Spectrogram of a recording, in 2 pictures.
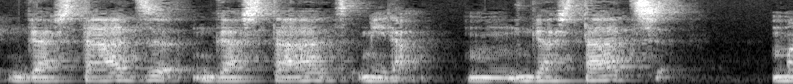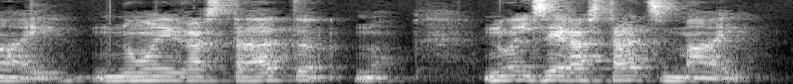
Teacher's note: esta S és sonora, però és sonora quan després de d'eixa S tenim una vocal, qualsevol vocal, però també una B, una D, una Z, una F, una M, una V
